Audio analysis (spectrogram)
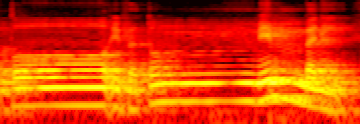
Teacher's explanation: نون ساکن کے بعد با آنے کی وجہ سے اقلاب ہے، نون کی جگہ میم پڑھیں گے · تم میں ادغام ناقص غنہ ہوگا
